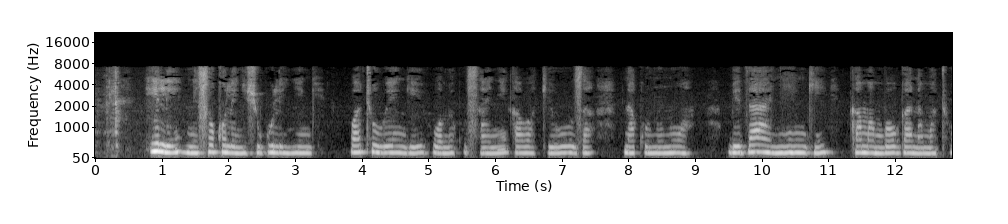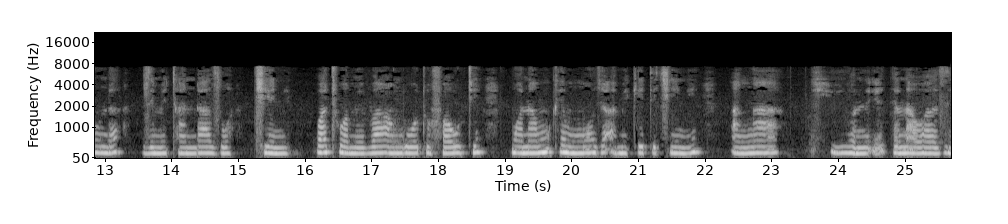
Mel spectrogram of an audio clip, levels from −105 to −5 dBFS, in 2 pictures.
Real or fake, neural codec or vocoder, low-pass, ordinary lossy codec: real; none; 7.2 kHz; MP3, 32 kbps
